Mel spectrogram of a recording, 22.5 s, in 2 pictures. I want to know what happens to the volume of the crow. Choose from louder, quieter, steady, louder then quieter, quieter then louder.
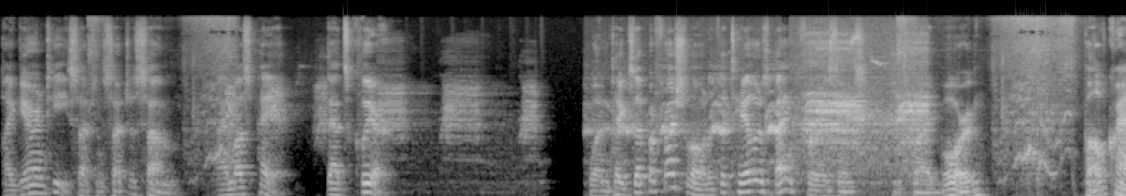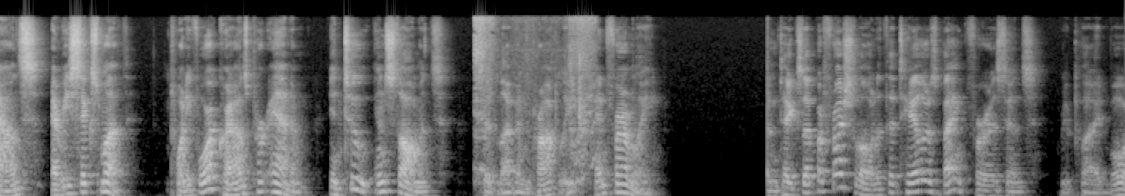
louder.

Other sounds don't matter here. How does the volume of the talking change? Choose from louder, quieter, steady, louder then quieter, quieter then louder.
louder then quieter.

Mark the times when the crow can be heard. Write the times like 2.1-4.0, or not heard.
2.2-9.3.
